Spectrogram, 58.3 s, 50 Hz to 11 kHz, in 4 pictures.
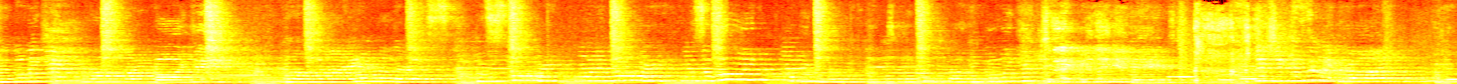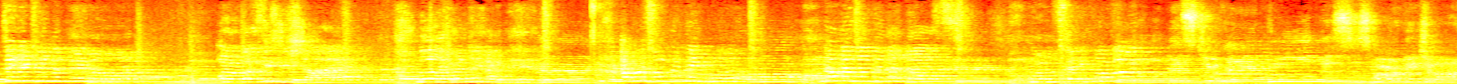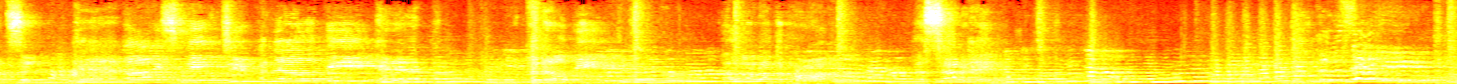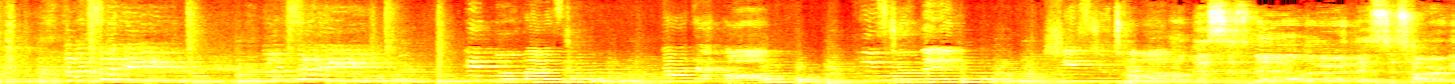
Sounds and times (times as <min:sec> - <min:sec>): Music: 0:00.0 - 0:58.2.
